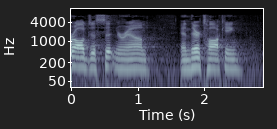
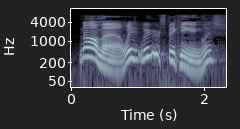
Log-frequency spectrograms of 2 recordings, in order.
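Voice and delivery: put-on Jamaican accent; 8 semitones higher, 5 dB louder than usual. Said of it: "He says".

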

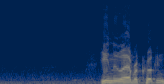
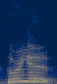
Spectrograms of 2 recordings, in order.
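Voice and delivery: higher, louder indignant "Who are you?"; indignant shout; 10 semitones higher, 4 dB louder than usual. Retold or imitated. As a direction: fling the question back in scorn. Brethren challenging Moses.

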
